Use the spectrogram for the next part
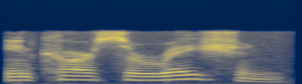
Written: incarceration

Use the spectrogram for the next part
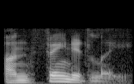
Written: unfeignedly

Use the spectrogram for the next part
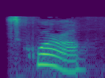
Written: squirl

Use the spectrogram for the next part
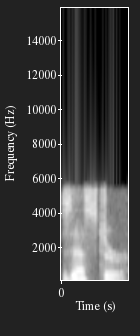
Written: zester

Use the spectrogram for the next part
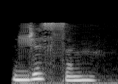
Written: jissom

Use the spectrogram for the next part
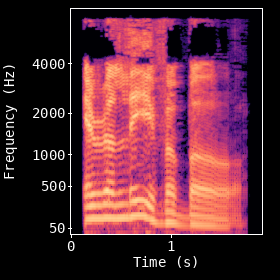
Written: irrelievable

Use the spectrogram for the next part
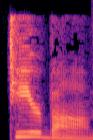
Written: tearbomb

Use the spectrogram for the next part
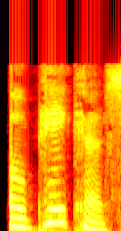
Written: opacus

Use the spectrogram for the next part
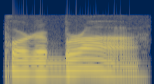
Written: port de bras

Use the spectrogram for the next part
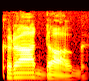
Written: Caradoc

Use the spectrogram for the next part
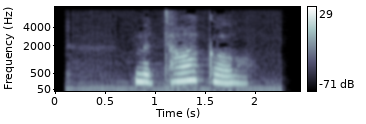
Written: Mataco

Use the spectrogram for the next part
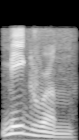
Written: megrim

